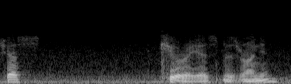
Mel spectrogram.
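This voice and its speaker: A man's voice: a bass voice, expressive, takes it slowly, full character voice. An actor playing a folksy police sergeant in a radio drama, hesitant and apologetic as he politely probes with mild questions. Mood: mild, probing. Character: folksy, polite but quietly probing male police sergeant. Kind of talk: old-time radio drama acting. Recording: muffled, hissy old radio drama recording.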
